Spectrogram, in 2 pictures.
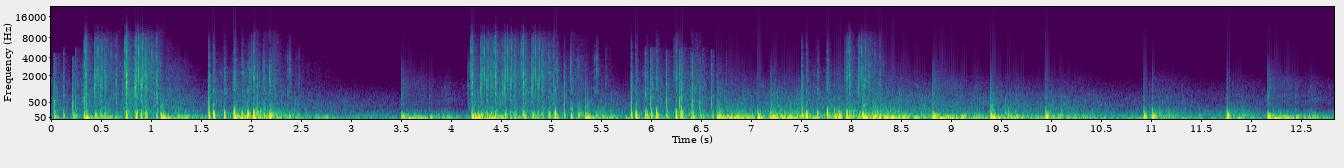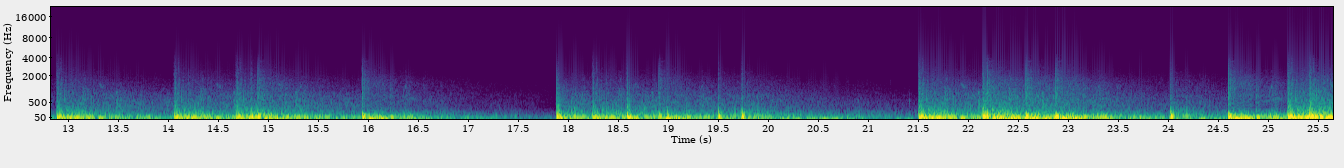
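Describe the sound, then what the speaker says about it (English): Cannon fire in a Civil War–era artillery duel in Grand Tactician: Confederate 1863, a series of sharp booming reports at irregular intervals, some loud and close, others softer and more distant, with fading rumbling tails. "Got an artillery duel going on here."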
